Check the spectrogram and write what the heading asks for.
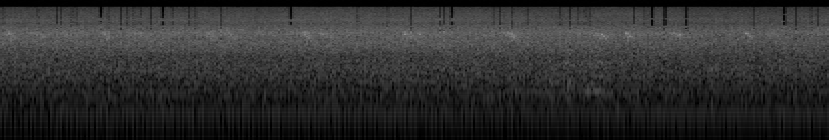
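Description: Steady outdoor rushing noise with a low steady hum beneath it, and a small bird chirping repeatedly, about once or twice a second.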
